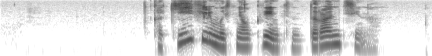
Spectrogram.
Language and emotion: Russian, positive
